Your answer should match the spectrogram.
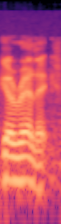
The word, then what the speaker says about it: Gorelick: Well, in the 1990s, Janet Reno, Jamie, I like to pronounce her name Gorlick, but I think she prefers it to be pronounced Gorelick.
